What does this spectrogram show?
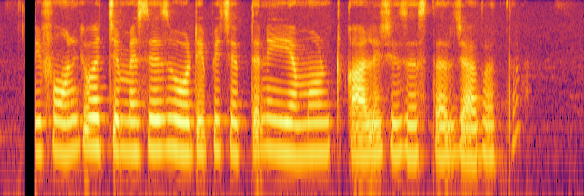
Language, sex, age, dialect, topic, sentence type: Telugu, female, 60-100, Utterandhra, banking, statement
